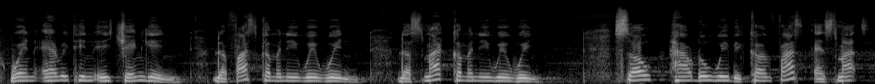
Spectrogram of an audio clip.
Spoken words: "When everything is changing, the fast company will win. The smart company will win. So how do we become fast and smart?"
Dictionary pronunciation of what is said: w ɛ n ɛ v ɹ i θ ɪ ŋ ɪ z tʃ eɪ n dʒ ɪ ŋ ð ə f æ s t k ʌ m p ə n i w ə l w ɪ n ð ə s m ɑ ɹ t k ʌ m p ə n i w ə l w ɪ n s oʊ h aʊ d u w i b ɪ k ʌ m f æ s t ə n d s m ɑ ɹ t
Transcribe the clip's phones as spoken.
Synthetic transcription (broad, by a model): w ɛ n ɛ ɹ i t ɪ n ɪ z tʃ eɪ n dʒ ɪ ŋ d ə f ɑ s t k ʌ m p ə n i w ə l w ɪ n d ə s m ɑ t k ʌ m p ə n i w ə l w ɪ n s oʊ h aʊ d u w i b ɪ k ʌ m f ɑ s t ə n s m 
